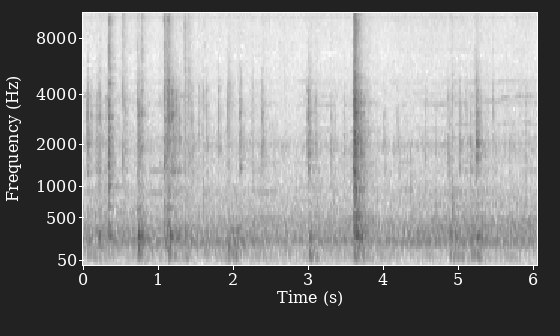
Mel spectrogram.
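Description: Scattered clicks and knocks of a GE Profile dishwasher's wire rack and its small fittings being handled and taken apart. The loudest knock comes about three and a half seconds in.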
